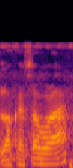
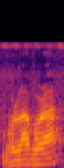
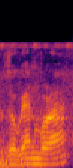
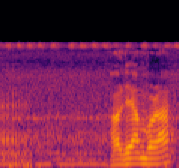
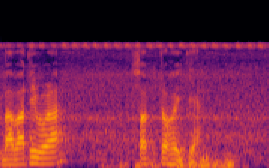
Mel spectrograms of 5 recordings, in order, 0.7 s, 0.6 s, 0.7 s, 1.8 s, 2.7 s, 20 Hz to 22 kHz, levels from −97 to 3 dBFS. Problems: constant background noise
